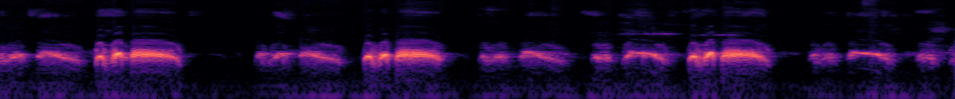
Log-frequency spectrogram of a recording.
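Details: Spotted dove of the northern Vietnamese type with a whistle-like voice, used to draw in wild birds: a clear, mellow cooing, with phrases of two to four low rounded notes repeated every second or two against a quiet background.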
